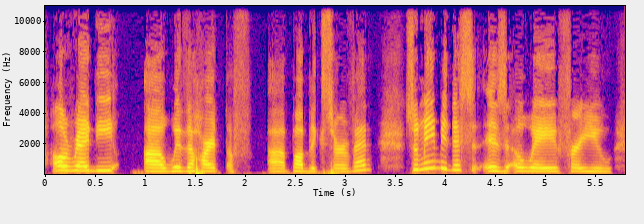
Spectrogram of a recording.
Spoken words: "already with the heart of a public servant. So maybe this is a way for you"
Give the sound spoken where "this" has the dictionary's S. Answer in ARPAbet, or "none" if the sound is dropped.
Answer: S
